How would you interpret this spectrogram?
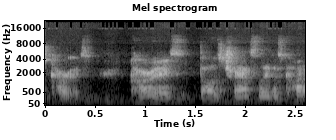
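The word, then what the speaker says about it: כרת: The only thing that's close to it is what karet, or what I pronounce as kares.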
